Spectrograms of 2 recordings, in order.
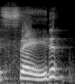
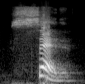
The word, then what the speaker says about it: said: You don't say said. You know, non-English speakers sometimes pronounce this word as said. It's not an A sound. It is a eh sound. So it is a said, an eh sound.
